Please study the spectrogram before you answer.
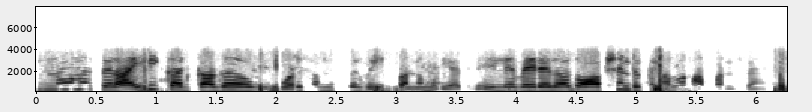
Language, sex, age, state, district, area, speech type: Tamil, female, 30-45, Tamil Nadu, Viluppuram, rural, conversation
